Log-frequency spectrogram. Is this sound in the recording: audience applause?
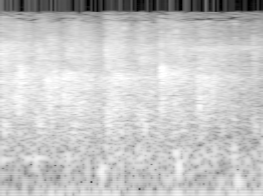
yes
